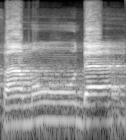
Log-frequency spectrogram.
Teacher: lafal thamuda ini dibaca pendek walaupun ada alif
